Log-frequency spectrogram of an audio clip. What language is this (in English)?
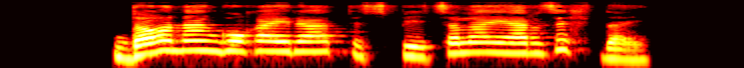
Pashto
